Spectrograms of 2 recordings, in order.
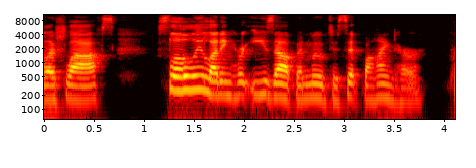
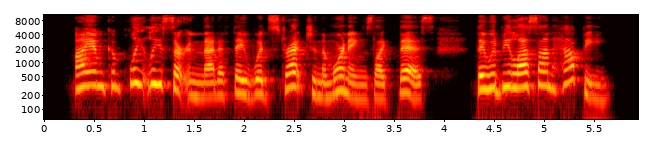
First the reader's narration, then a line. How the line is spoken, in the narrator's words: Llewellyn says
